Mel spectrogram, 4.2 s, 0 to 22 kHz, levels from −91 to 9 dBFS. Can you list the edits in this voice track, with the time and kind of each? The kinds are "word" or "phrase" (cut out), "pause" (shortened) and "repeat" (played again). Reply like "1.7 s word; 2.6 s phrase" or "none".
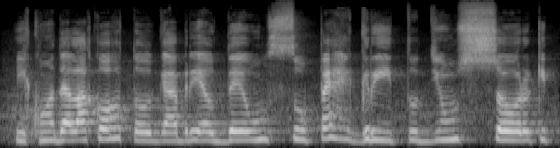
none

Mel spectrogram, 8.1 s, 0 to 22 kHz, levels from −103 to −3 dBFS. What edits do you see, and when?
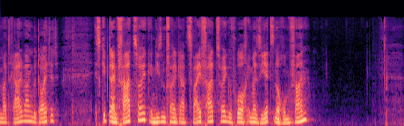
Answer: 3.7 s word

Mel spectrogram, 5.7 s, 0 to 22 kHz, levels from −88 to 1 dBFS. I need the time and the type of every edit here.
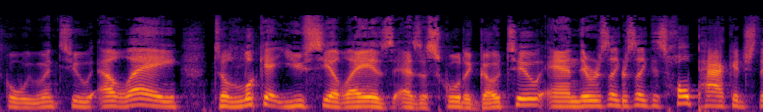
4.7 s repeat

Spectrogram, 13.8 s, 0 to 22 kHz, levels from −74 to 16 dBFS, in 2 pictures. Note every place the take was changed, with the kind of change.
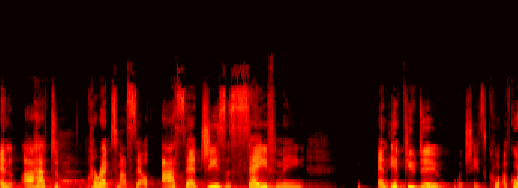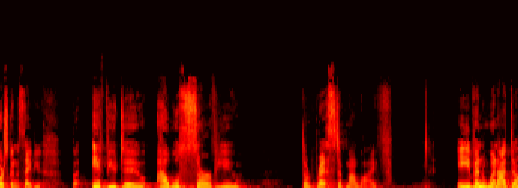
none

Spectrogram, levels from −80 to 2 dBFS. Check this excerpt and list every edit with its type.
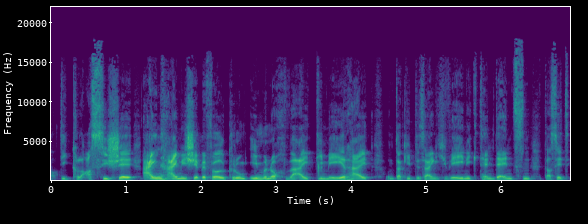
1.2 s word; 3.5 s word

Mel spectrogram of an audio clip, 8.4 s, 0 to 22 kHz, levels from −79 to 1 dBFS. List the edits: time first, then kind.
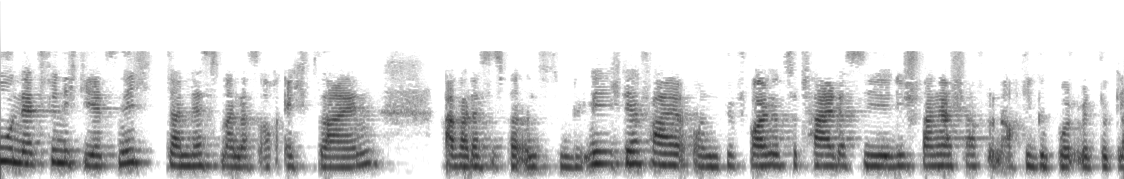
none

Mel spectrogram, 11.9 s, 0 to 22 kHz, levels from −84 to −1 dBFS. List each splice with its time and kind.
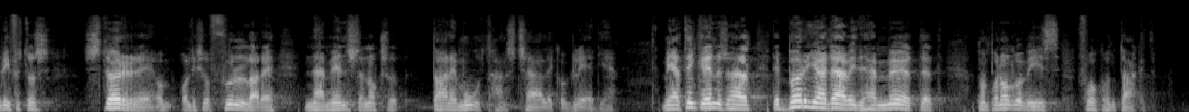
none

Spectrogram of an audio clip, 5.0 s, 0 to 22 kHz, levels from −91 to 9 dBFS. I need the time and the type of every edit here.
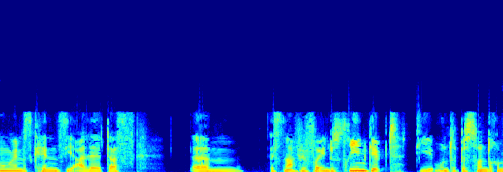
none

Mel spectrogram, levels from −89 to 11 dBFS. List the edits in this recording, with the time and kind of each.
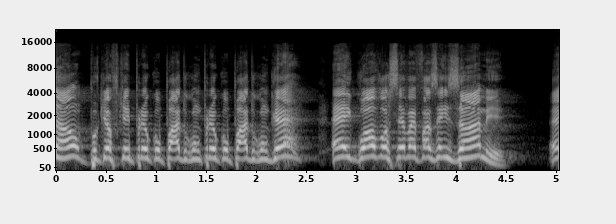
1.4 s repeat; 2.6 s pause

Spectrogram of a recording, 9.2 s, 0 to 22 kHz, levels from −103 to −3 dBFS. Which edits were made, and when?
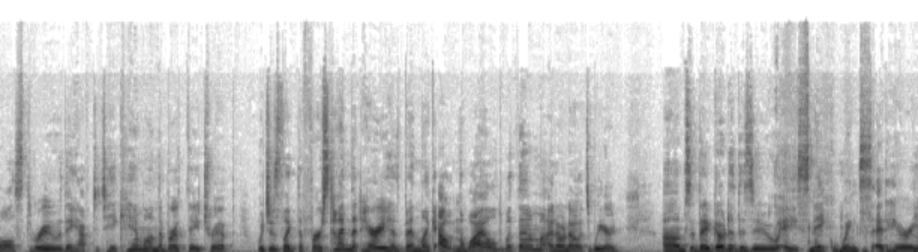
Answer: none

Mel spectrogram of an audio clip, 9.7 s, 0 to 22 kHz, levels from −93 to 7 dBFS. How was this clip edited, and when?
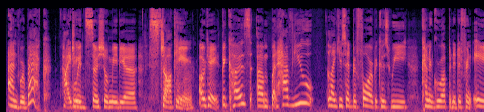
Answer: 4.4 s word

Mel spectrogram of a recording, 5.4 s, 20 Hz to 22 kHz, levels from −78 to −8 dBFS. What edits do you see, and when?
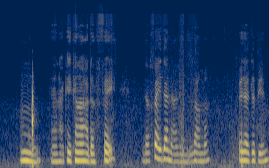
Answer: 2.6 s pause

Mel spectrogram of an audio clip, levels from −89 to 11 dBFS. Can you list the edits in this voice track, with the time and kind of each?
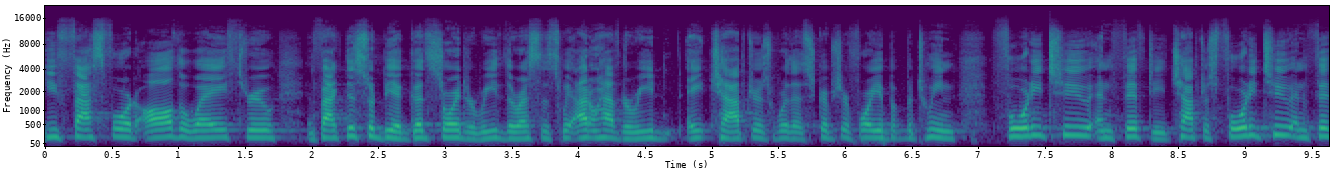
4.3 s word

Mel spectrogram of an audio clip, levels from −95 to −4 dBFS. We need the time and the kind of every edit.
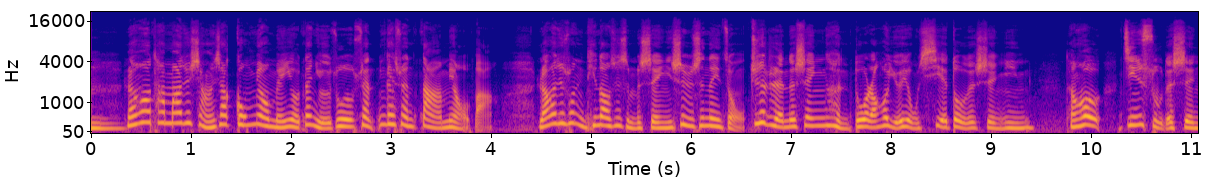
none

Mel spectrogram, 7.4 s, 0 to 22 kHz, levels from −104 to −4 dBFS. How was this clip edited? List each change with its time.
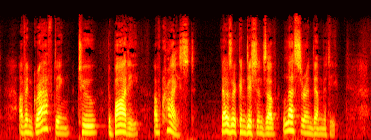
1.5 s pause; 5.6 s pause

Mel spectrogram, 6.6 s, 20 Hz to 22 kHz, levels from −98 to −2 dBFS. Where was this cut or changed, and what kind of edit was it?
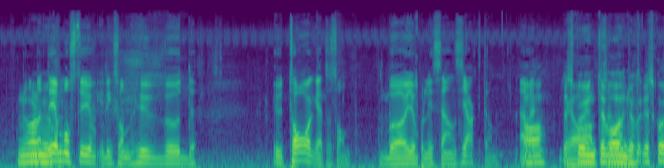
0.9 s word; 3.3 s word; 4.2 s word

